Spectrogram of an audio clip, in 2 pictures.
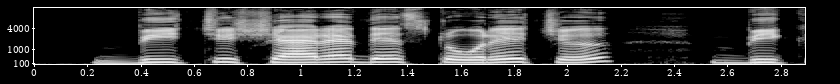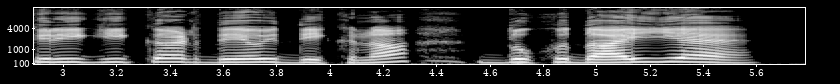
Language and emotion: Dogri, sad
